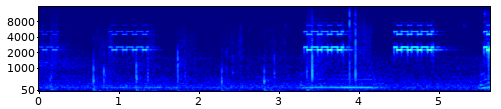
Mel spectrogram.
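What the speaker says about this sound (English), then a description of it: "Sounds like my phone is definitely nearby." A phone ringtone in Life is Strange: Before the Storm chimes in repeated bursts nearby, growing louder toward the end, with soft in-game footsteps and ambient rumble between rings.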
